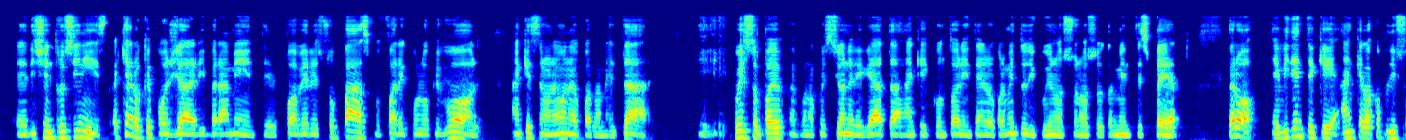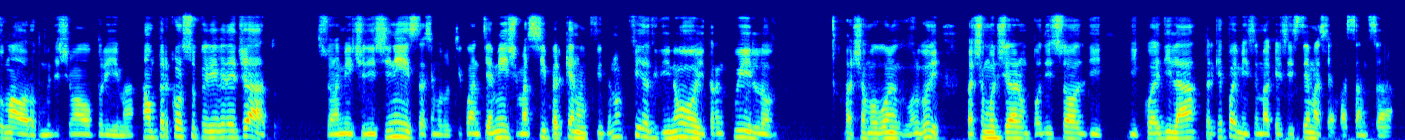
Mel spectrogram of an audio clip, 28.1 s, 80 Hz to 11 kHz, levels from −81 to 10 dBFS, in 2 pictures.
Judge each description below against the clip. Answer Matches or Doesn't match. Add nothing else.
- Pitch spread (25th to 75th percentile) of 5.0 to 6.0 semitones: Doesn't match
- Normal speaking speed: Doesn't match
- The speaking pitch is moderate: Doesn't match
